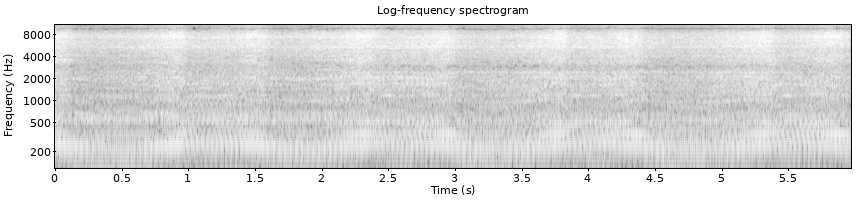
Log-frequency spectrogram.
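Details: BMW X5 40d N57 diesel, revved through the mid range: a loud droning, resonant boom that swells and fades around 3000 rpm. It has been present since the previous owner; heat shields and loose parts were checked and fine, there are no fault codes, and the source is undetermined.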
